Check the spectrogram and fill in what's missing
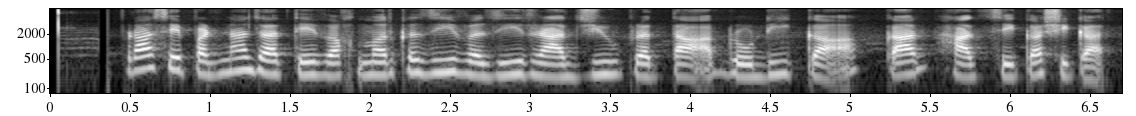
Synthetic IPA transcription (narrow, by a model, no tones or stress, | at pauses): kɐpɽasepɐɽnad͡ʒaːt̪eʋɐkt̪mɐɾkəziʋɐziːɾːaːd͡ʒjupɾɐt̪a̰ːbɾoːɖika̰kaːɾhaːd̪sekaʃɪka̰ːɾ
